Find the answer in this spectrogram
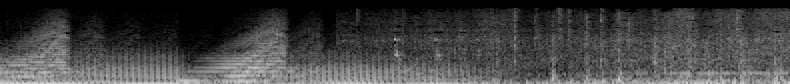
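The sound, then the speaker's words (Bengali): A train arrives and stops at a low platform spread with brick dust: a loud, wavering, harmonic drone holds for about five seconds, then gives way to a steady, dense clattering rumble. “Train এসে থামলো পাহাড়পুর, সুরকি বিছানো নিচু platform, কামরা সিঁড়ি বেয়ে নেমে এলেন সমরেশ চৌধুরী।”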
